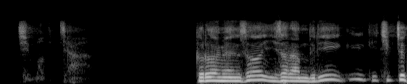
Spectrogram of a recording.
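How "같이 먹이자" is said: soft unvoiced whisper of the invitation. Preacher whispering Jesus' invitation to the disciples, hushed. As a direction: breathe it like a secret.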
